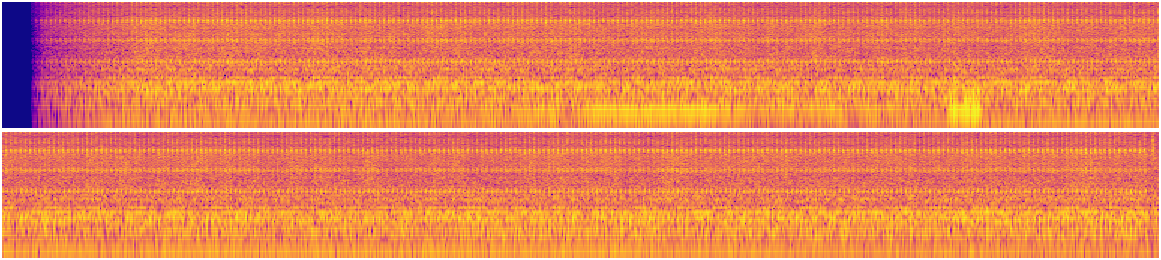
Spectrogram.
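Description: Faint steady hiss with a few thin steady tones, a recording's background noise floor with no speech or music, fading in over the first second.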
